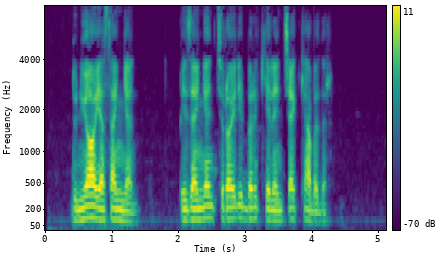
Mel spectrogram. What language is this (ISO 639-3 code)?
uzb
